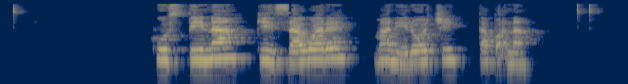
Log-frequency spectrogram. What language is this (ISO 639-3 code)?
var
